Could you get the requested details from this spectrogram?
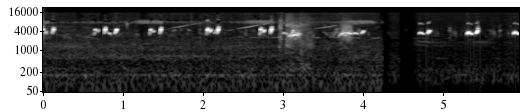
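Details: Female quail calling with short, sharp high notes, mostly in twos, repeated about every half second. Several thin rising whistles and a brief burst of noise intrude midway, a short silent gap follows, and a faint steady high whine runs throughout.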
